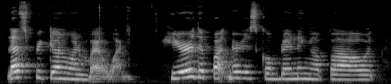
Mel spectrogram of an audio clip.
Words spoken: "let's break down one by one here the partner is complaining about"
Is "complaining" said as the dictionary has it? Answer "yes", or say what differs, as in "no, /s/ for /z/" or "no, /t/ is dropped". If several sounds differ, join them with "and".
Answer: yes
